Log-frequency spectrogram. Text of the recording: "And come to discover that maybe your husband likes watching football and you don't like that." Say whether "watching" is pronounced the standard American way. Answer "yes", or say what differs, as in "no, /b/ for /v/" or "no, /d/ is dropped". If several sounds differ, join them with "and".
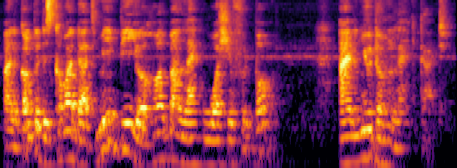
no, /ʃ/ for /tʃ/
